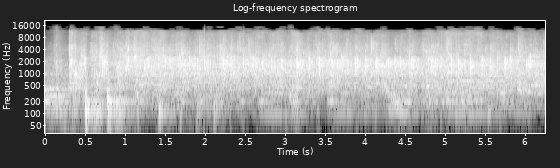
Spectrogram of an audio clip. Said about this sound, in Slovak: Poďme zatleskať pánovi.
